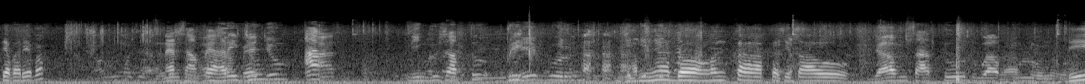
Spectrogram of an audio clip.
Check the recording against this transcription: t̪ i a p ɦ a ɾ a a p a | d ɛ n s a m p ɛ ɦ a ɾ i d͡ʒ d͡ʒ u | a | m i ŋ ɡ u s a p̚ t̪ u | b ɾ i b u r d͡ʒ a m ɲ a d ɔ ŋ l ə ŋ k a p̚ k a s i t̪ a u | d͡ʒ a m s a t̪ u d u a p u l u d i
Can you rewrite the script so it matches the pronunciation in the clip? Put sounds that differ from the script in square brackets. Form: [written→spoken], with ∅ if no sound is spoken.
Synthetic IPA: t̪ i a p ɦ a ɾ [a→i] a p a | [d→n] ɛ n s a m p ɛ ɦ a ɾ i d͡ʒ d͡ʒ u | a | m i ŋ ɡ u s a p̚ t̪ u | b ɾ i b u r d͡ʒ a m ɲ a d ɔ ŋ l ə ŋ k a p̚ k a s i t̪ a u | d͡ʒ a m s a t̪ u d u a p u l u d i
